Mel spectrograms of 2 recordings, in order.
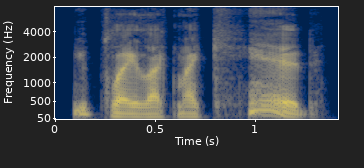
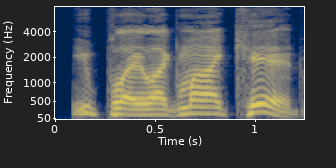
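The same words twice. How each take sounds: First: It is said softly, sounding bewildered and hurt. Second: It is said loudly and harshly, like a bully. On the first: The speaker is puzzled and hurt, not angry. "used a softer voice, and communicated bewilderment, even hurt" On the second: The player is blamed for laziness or poor preparation. "he played the bully with loud, harsh inflections"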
